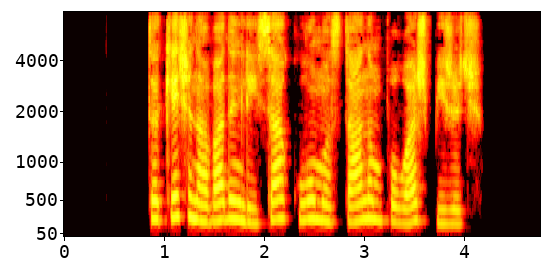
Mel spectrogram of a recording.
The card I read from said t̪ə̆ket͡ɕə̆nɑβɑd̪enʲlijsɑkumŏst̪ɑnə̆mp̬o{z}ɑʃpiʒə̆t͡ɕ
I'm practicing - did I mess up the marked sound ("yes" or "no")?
yes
